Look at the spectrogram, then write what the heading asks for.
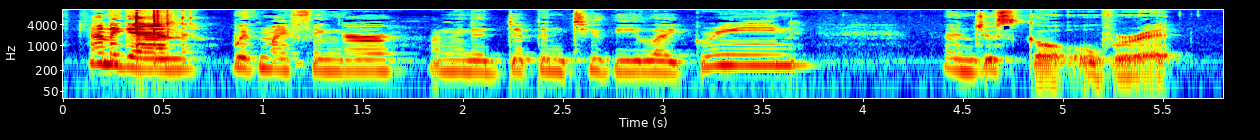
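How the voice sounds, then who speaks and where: The speech comes at a fairly slow pace in a somewhat breathy voice with ordinary pitch variation. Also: woman. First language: not English. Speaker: beauty vlogger. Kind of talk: makeup tutorial. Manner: casual, conversational.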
